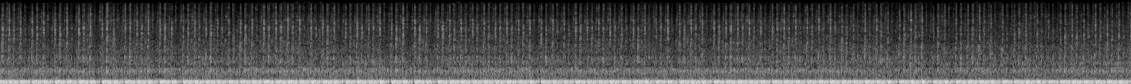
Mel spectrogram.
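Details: 2004 Harley-Davidson Road King, S&S 100in big bore with Rocket 584 cam, Screaming Eagle 103 heads and 50mm throttle body, started after being dropped: a big V-twin settling into a steady, loping, even idle with no knocks or misses; normal idle.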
